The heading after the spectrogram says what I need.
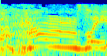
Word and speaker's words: Helmsley: The Helmsley Hotel.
